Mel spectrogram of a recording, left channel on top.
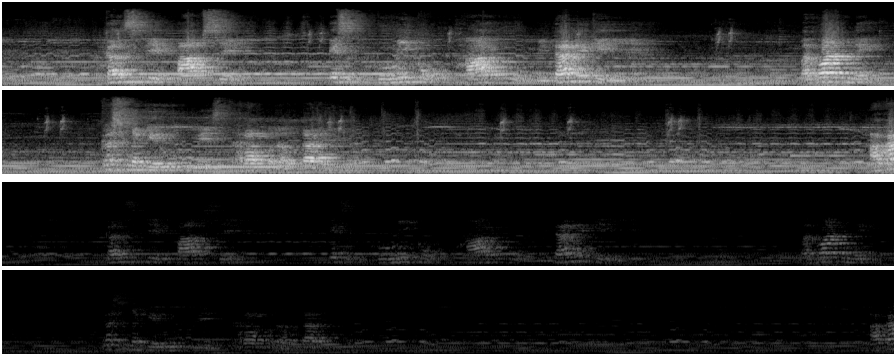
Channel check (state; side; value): quieter; right; 34.0 dB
